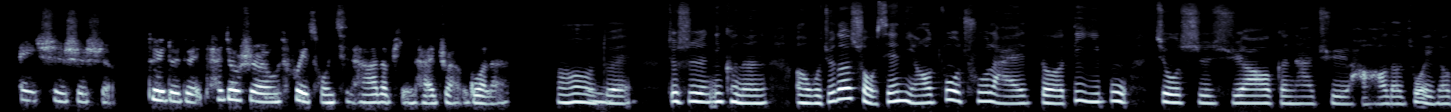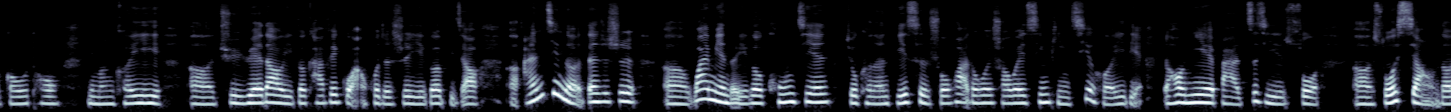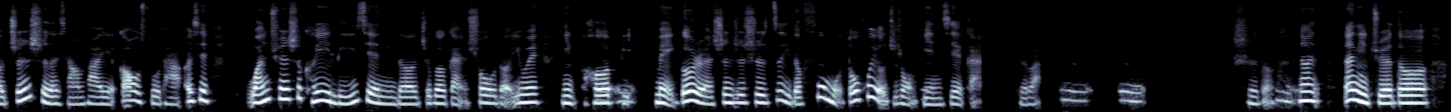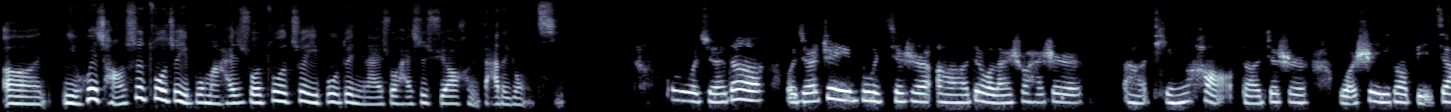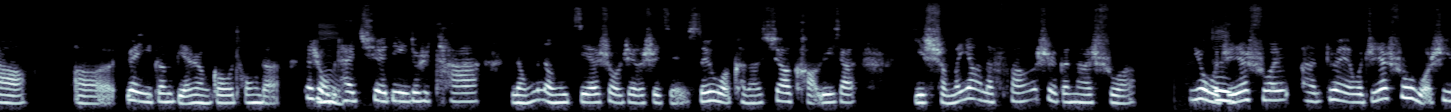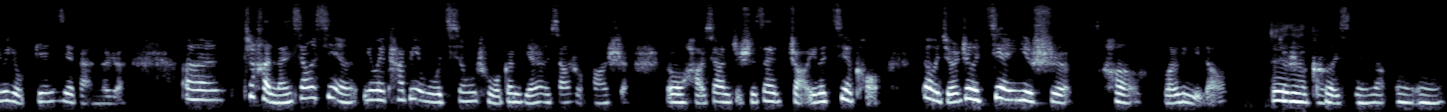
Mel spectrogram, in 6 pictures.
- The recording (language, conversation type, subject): Chinese, advice, 当朋友过度依赖我时，我该如何设定并坚持界限？
- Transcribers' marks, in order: other background noise; inhale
